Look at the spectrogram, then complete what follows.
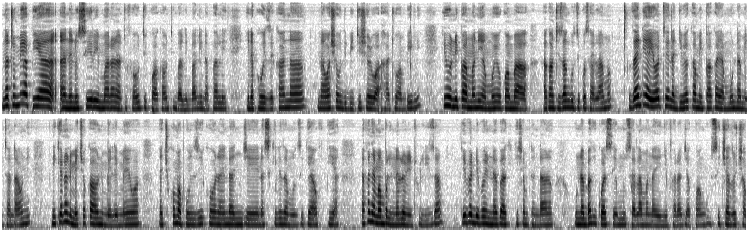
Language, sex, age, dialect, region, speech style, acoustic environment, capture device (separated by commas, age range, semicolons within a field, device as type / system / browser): Swahili, female, 25-34, Kenya - Mombasa, Kenya, relaxed, silence, desktop / Windows / Chrome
